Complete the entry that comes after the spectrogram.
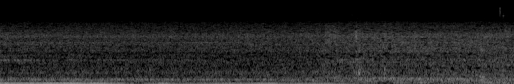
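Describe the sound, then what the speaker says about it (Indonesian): A Toyota Avanza with 136,000 km, freshly refilled with Shell scooter oil, idles with a steady, even engine hum and broadband rumble throughout, no voices. "Langsung saja kita nyalakan mesin."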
